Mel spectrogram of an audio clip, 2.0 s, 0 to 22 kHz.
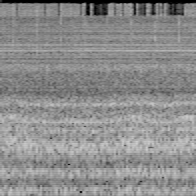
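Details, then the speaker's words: Eberspacher Hydronic 10 kW heater on high, flame detected: steady, deep, uneven roar, not burning correctly, throwing black debris and smoke; burner suspected as failing, before burner replacement. "okay you hear this it's clearly that it's not burning correctly so something is up like I said I suspect the burner"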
